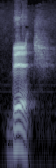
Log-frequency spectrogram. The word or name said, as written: bitch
